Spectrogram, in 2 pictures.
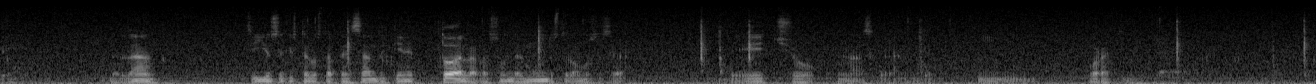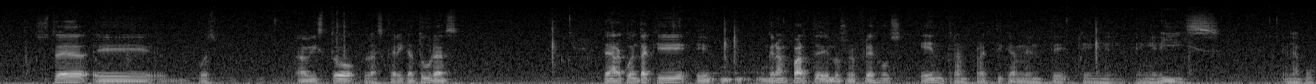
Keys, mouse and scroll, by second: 1.2 middle click, 3.1 click, 3.8-4.2 ctrl+scroll up 1, 4.8 ctrl+click, 5.8-9.4 shift+drag, 9.5-11.6 ctrl+shift+drag, 11.9-12.6 ctrl+scroll down 4, 13.1 ctrl+scroll down 2, 13.5 ctrl+middle click, 15.2 click, 16.5 Delete, 18.8-19.2 ctrl+scroll up 2, 19.8 ctrl+click, 20.9-23.9 ctrl+shift+drag, 24.5-24.8 ctrl+scroll down 2, 25.8 click.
